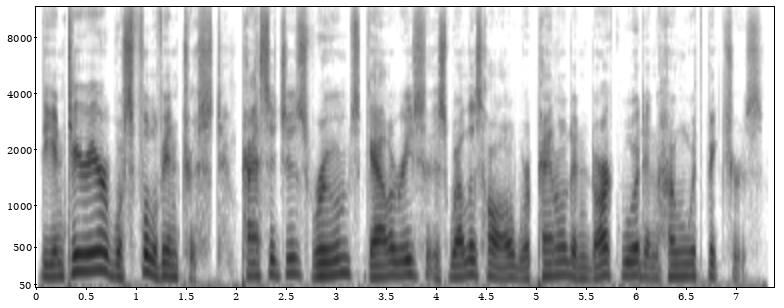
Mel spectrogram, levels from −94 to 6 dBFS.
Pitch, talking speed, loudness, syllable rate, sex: 155 Hz, 170 wpm, -17 LUFS, 5.0 syllables/s, male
